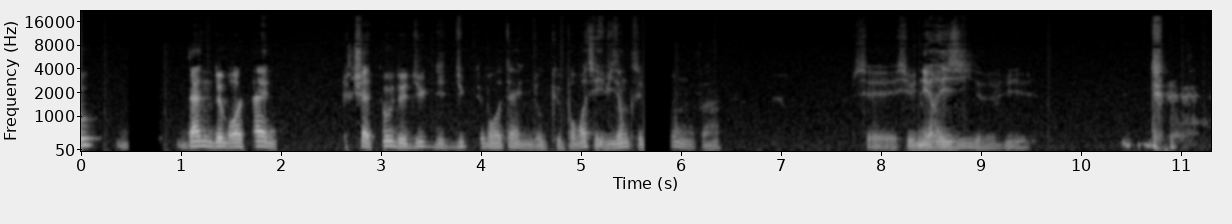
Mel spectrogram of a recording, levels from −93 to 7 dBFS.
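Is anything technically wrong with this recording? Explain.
Yes. There are two stream reconnects. At 0.47 to 1.07 s the audio drops out for 278 ms, then resumes 325 ms earlier, repeating a moment. At 5.62 to 5.93 s a 252 ms gap returns about a fifth of a second later, skipping ahead. Each time the link broke, the player went silent and restarted its decoder mid-stream, so the returning sound fades in briefly.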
